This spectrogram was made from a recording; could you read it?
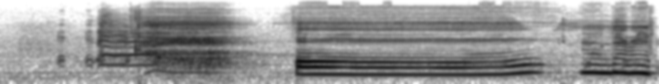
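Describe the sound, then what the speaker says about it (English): A chicken in Final Fantasy XIV clucks briefly, then lets out a long, loud drawn-out crowing call and a final short squawk, close and clear against a quiet background. "Oh, your little chicken is your friend."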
